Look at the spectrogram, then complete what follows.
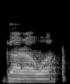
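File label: "garawa", Nigerian Pidgin, male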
